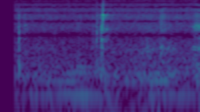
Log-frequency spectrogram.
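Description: Quiet handling of an opened plastic RC controller and its screw-on antenna, with one sharp click about a second in and a few fainter ticks, over a faint steady hum.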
